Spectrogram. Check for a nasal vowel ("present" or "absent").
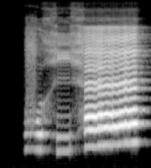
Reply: absent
